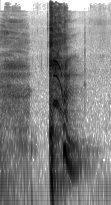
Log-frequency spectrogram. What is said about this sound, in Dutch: Zo, ik begin te hoesten.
